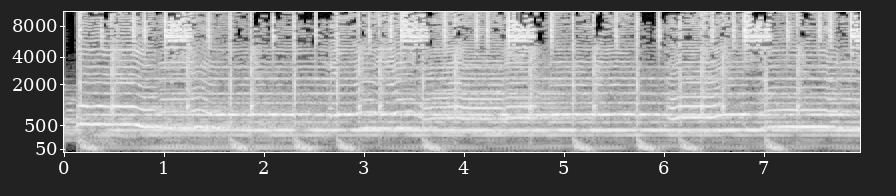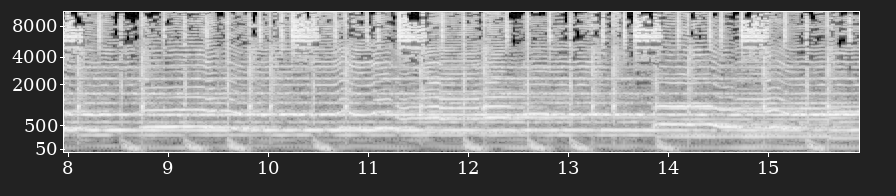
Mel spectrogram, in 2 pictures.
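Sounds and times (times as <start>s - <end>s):
sarangi playing: 0.1s - 15.9s.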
